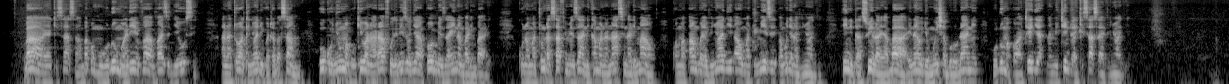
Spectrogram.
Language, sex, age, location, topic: Swahili, male, 25-35, Dar es Salaam, finance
